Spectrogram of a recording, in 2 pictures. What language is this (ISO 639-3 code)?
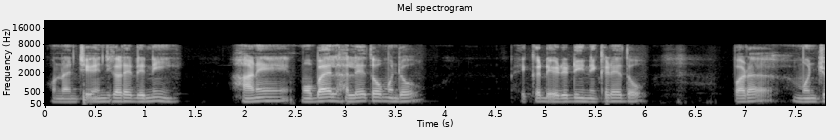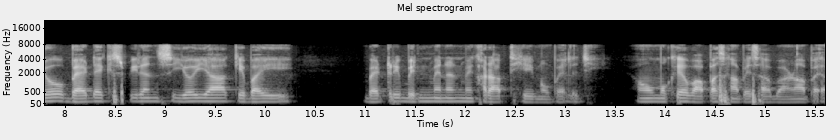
snd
